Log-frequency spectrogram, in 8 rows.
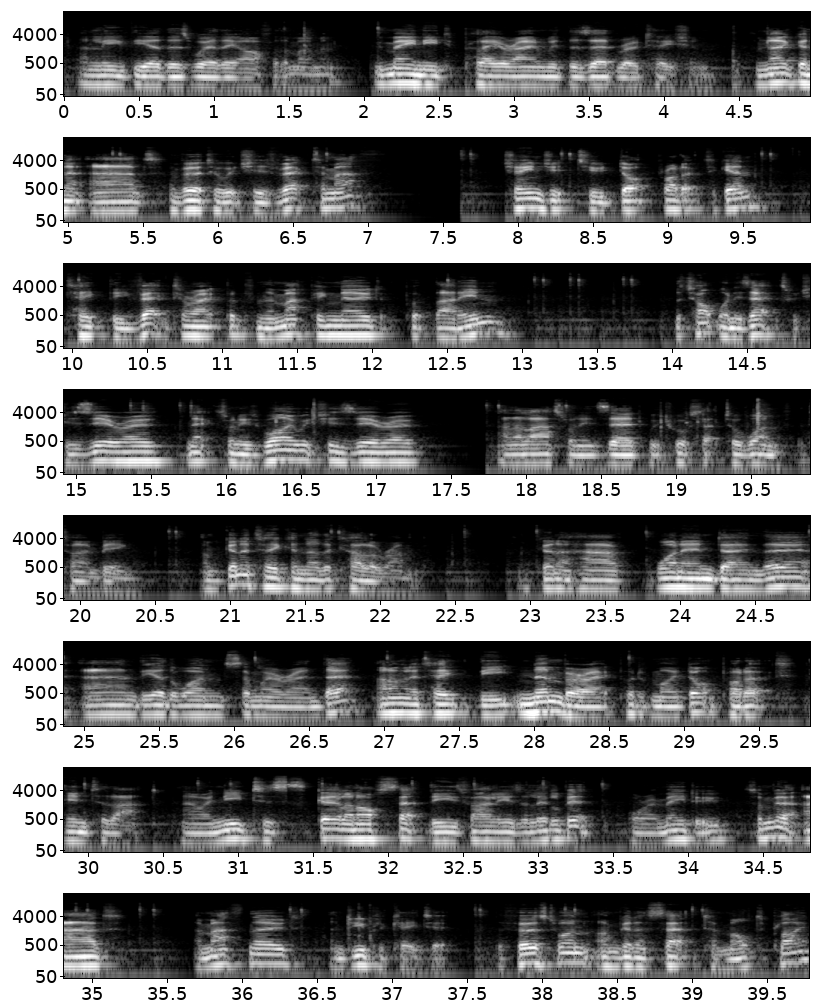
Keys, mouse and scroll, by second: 0.0 KP_Enter, 1.7 middle click, 2.0 click, 4.5 Delete, 5.1 click, 6.6 click, 10.2 click, 13.9 KP_0, 15.2 click, 16.3 KP_0, 17.6 click, 19.0 KP_1, 19.4 KP_Enter, 20.4 click, 20.8 shift+d, 21.5 click, 22.5 click, 23.0 click, 25.0 click, 28.8 click, 30.5 scroll down 1, 30.6 click, 33.5-34.3 scroll up 1, 34.8 click, 36.7 shift+d, 37.4 click, 37.6-38.0 scroll up 1, 38.0 click.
